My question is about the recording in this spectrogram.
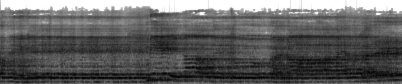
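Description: A man's voice chanting an unaccompanied Islamic devotional recitation into a microphone, holding long melodic notes that slide slowly from one pitch to the next.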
